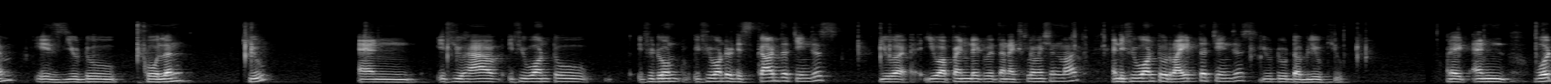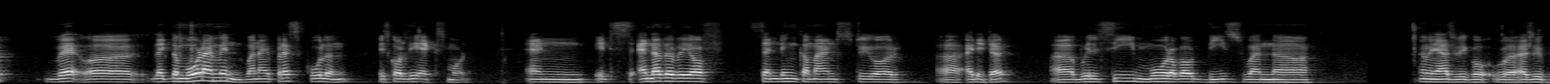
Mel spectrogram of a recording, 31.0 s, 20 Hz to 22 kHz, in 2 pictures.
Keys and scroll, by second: 1.3 shift+;, 2.3 q, 3.6 BackSpace, 8.7 shift+1, 10.7 BackSpace, 10.9 BackSpace, 12.1-15.3 typing, 17.4 shift+;, 30.8 BackSpace.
